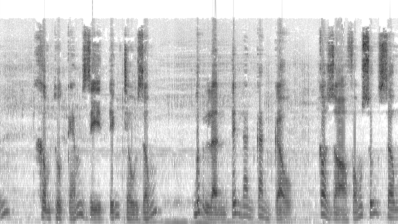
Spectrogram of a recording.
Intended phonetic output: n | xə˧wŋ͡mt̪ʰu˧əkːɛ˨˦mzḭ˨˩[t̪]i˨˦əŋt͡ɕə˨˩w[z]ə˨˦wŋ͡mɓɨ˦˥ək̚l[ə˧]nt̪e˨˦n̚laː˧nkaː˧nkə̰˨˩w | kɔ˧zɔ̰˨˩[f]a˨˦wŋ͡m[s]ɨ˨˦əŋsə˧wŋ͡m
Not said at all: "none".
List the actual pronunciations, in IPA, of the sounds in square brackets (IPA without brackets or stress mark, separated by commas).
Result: t̪, z, ə˨˩, f, s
